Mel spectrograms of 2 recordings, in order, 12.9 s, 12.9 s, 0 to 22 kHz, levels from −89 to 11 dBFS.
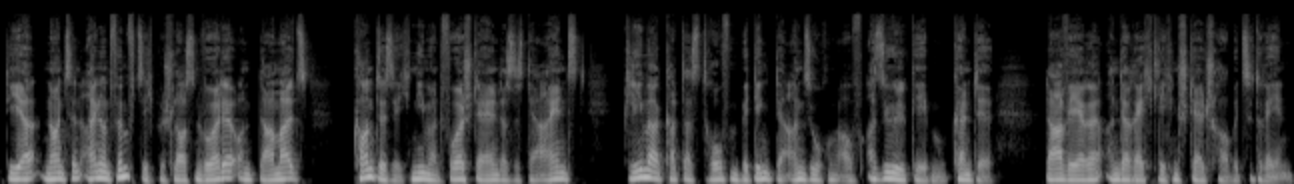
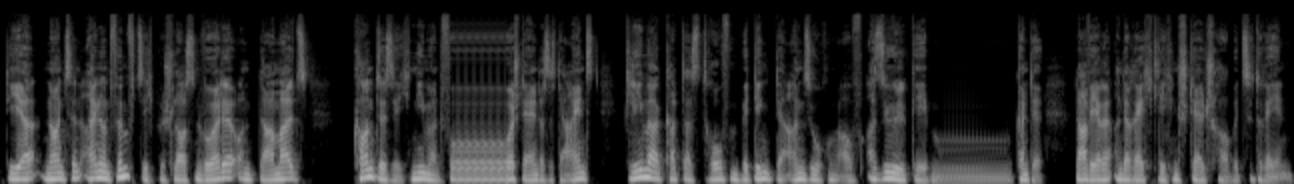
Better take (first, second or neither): first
